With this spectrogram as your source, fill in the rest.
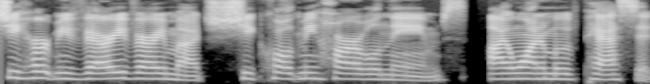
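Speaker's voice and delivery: ordinary talk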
